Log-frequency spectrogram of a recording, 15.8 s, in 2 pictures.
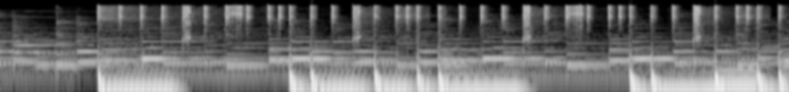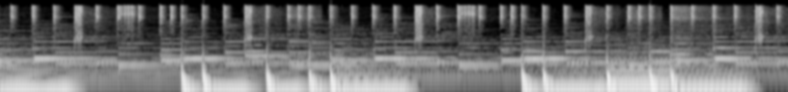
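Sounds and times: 
beat music ringtone: 0:01.0 - 0:15.7.

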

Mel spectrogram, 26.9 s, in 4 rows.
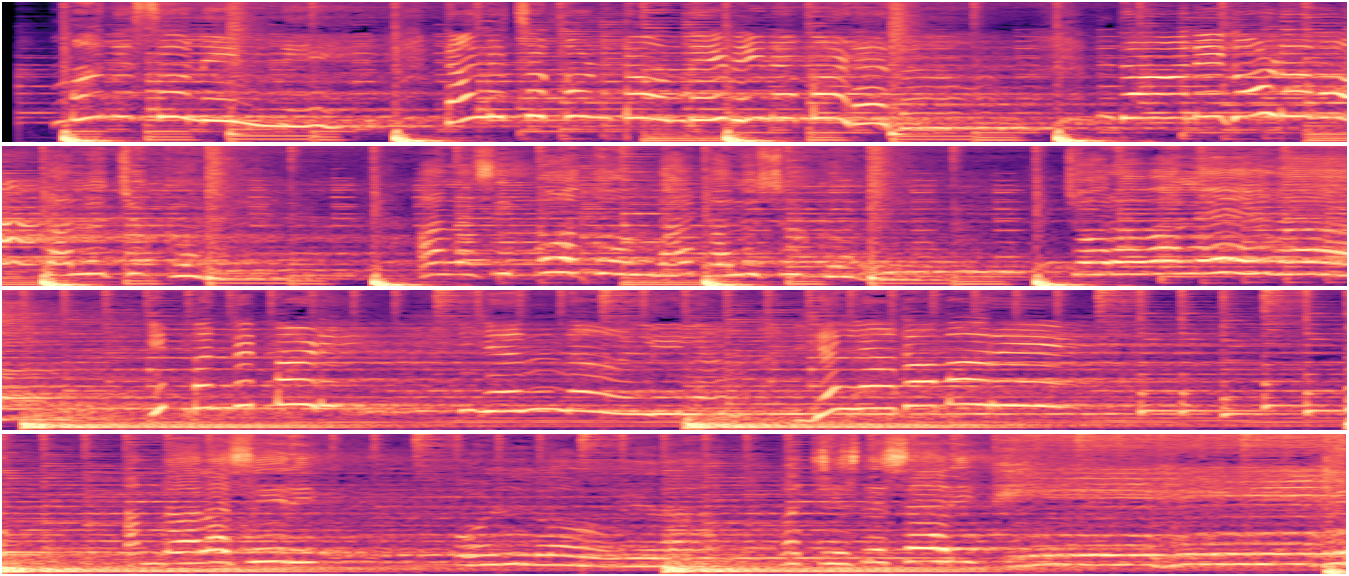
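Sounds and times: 
Telugu love songs: 0:00.1 - 0:26.8.

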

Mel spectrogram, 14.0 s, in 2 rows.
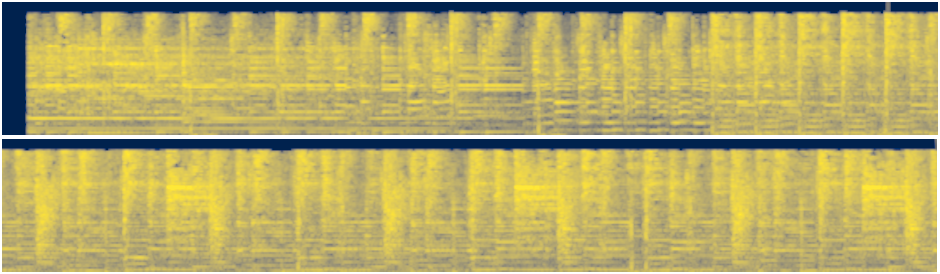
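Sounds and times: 
background music: 0:00.2 - 0:14.0.

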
